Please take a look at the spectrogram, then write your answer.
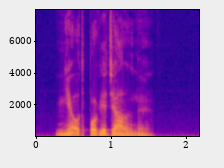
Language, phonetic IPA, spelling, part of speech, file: Polish, [ˌɲɛɔtpɔvʲjɛ̇ˈd͡ʑalnɨ], nieodpowiedzialny, adjective, Pl-nieodpowiedzialny.ogg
